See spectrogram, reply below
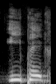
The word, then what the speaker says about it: Ipe: IP. – No, Ipe. – Ipe? That's how you say it.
